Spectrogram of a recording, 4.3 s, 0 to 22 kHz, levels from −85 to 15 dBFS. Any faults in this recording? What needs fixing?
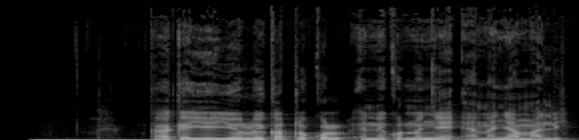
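No faults; nothing to fix.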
